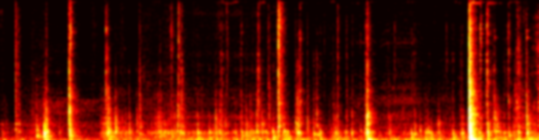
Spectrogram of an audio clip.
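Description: Four sharp punches of a card-making die cutter trimming paper card corners on a tabletop, each a crisp clack spaced across the moment, the last one loudest, with light table shake and handling between.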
